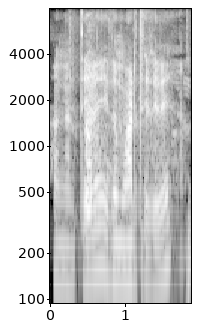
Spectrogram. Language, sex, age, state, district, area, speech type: Kannada, male, 18-30, Karnataka, Vijayanagara, rural, spontaneous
